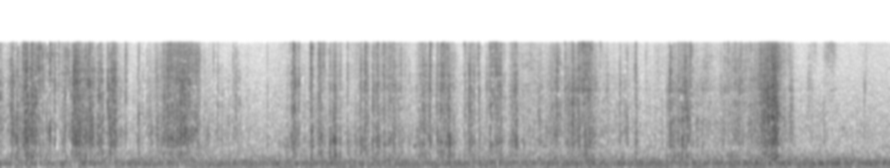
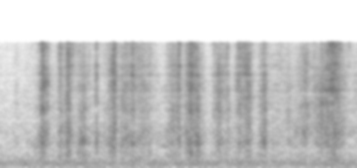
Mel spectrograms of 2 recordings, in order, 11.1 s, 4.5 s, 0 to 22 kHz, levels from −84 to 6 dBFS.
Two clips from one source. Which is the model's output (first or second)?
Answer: second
